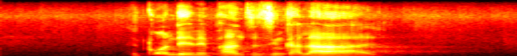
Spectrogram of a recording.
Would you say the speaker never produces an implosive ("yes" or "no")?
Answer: yes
